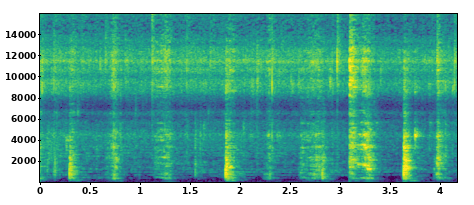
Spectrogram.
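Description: Onion and garlic sautéing in oil are stirred in a pan, a continuous crackling sizzle broken by repeated scraping strokes of a spatula, close and clear, with no talk.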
